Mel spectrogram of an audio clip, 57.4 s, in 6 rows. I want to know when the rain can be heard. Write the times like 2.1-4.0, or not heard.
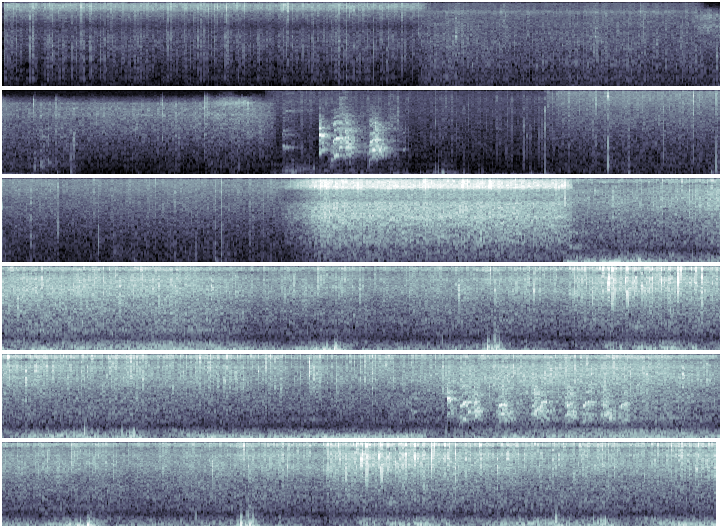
0.0-57.3.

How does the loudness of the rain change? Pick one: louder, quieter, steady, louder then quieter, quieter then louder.
louder.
